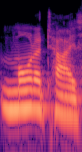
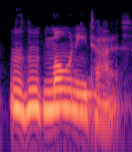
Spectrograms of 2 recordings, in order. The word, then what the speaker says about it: monetize: say is you can't monetize it mony ties yep I say it wrong monetize but you can't monetize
